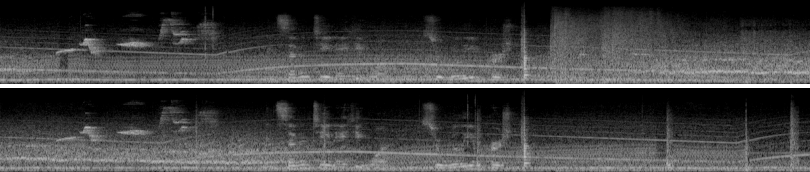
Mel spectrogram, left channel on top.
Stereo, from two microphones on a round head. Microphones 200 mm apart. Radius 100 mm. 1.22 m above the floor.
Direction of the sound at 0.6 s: 5° left (ahead or behind).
